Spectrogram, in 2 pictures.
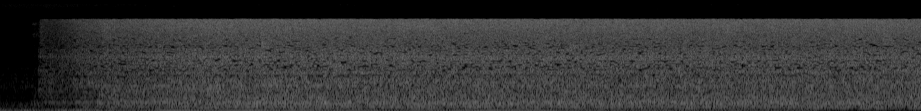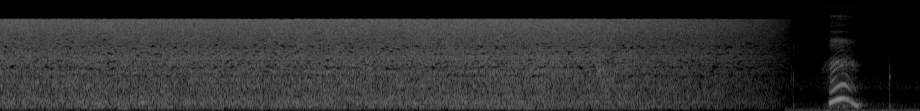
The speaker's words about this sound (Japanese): はい、じゃあシャワーで流しますよ。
